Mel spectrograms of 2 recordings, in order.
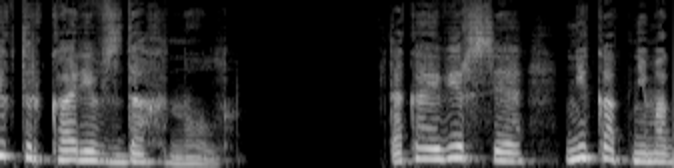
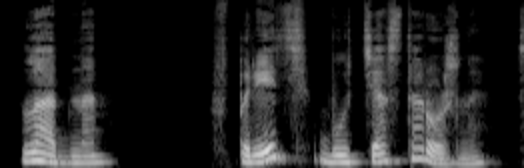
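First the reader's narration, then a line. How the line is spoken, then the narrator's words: Plain. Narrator (Russian): сказал он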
